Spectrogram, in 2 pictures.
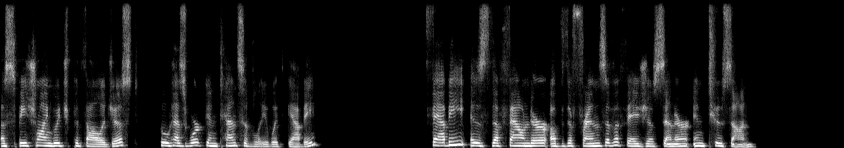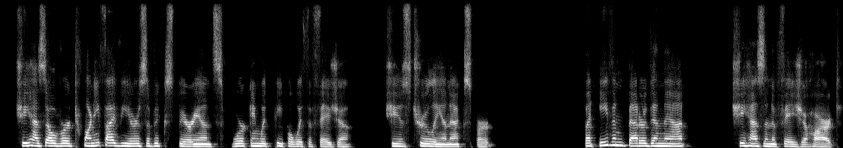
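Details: Adult female speaker; normal fluent speech.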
